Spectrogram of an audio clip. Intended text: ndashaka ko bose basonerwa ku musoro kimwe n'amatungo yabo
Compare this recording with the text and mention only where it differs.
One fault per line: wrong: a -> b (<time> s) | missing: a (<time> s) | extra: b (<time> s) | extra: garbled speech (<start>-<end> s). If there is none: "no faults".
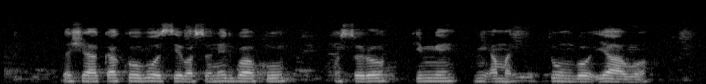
no faults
